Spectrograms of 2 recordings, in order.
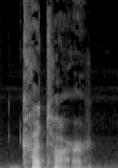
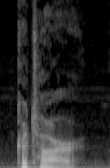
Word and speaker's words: Qatar: And, oh, wait, Actually, apparently it's pronounced Qatar, like cutter, Qatar.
